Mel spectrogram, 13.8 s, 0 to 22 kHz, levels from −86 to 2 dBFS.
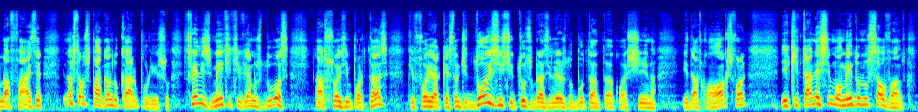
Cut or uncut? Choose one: cut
